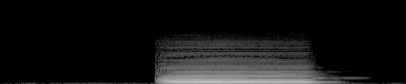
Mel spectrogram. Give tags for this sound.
cello G2 good-sounds multisample neumann-U87 single-note

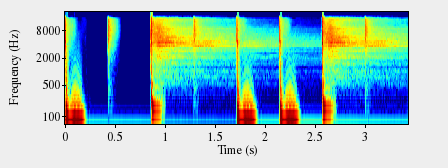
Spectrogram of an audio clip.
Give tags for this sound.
snare Punchy drum Skrillex loop kick Accoustic 909 Tape Saturated combo

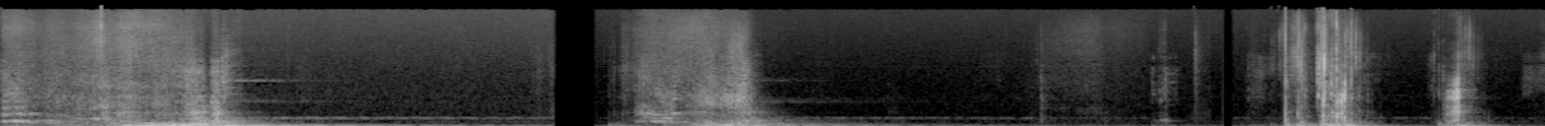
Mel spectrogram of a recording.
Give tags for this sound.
radiator pulling over balloon

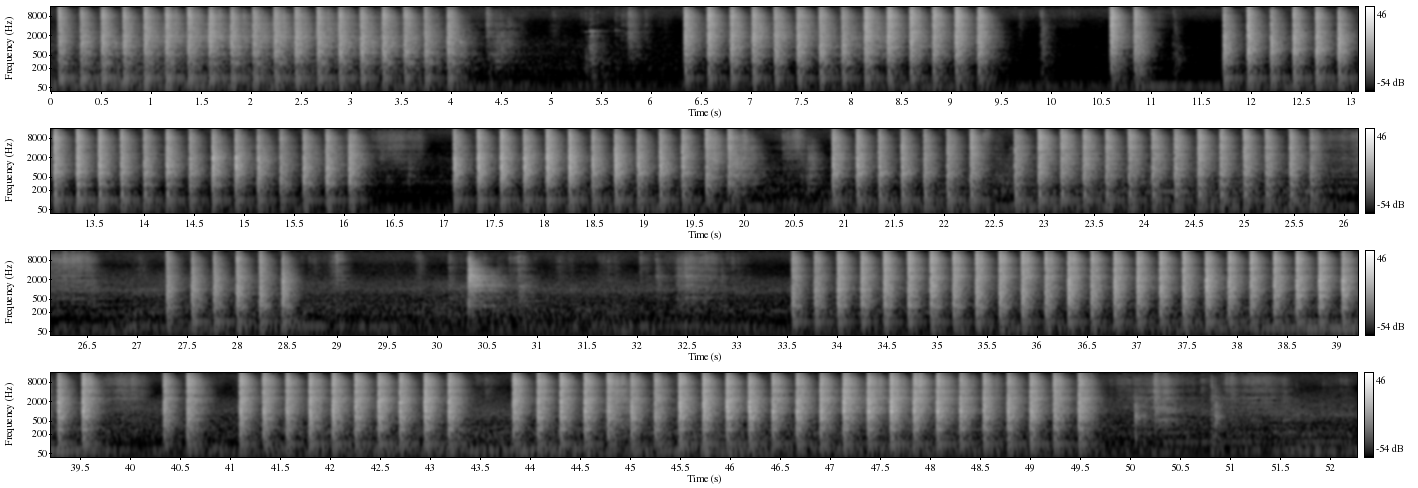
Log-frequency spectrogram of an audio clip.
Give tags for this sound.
builder clatter construction elector hammer knock metal metalworking noise rap repair rumble tap thumb

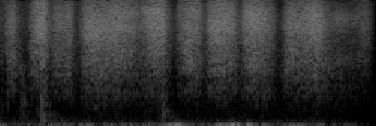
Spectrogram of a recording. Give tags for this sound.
steps footsteps foots

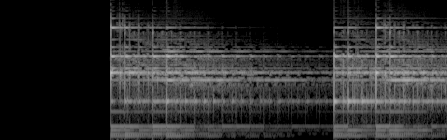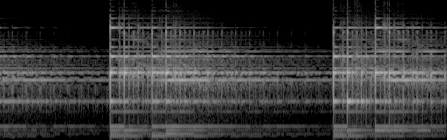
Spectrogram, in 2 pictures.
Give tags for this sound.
a layering tool ringing bells decent basically

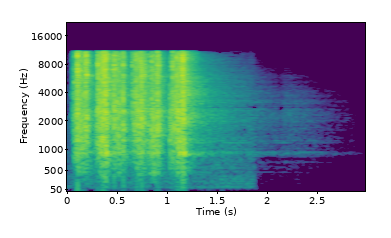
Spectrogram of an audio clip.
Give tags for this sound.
AK Firearm Gun WASR

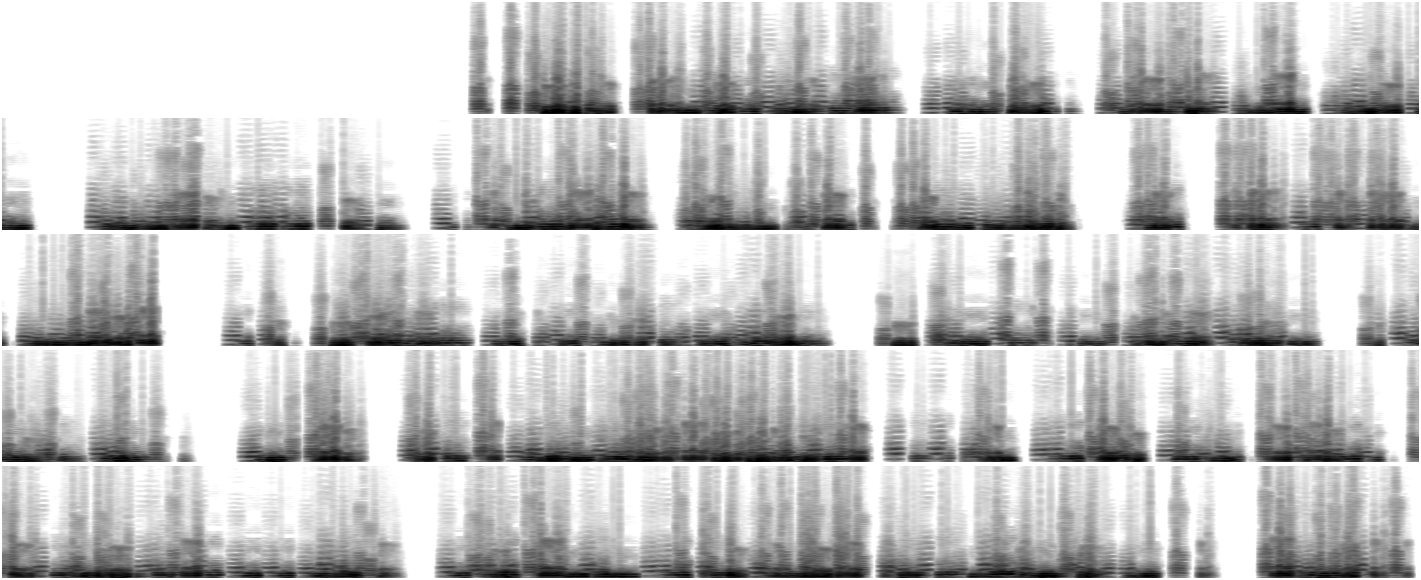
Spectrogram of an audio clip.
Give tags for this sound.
Weird Nonsense Sci-fi Alien-Species Crazy Alien Vocal Paranormal Strange Outer-Space Unusual

